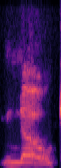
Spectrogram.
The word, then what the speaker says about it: Knowe: I pronounce it no, K N O W E, um, all of those books Miss Whitehead um, gave to me.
